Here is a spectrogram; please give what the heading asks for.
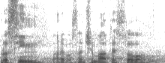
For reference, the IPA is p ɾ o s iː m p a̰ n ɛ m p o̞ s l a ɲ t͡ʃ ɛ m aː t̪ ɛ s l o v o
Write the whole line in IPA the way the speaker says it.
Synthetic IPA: p ɾ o s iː m p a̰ n ɛ p o̞ s l a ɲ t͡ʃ ɛ m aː t̪ ɛ s l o v o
